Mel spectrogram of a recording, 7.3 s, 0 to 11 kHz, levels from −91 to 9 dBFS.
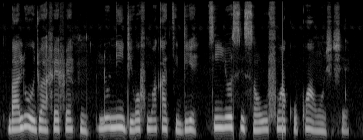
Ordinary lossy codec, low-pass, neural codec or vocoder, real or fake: none; none; none; real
